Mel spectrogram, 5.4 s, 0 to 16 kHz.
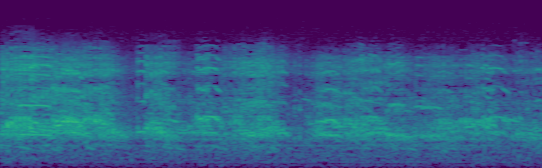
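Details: Common cranes in flight over an Estonian crane cam site, 27 September 2017 at 19:26: many trumpeting calls overlapping, loudest at the start, then coming in uneven waves with brief dips.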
